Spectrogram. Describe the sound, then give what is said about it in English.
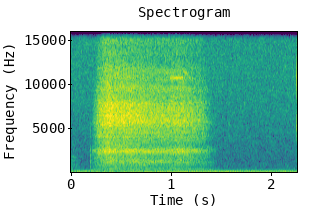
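A deep inhale through the nose during a guided breathing exercise: one long, airy hiss of breath lasting about a second, over a faint steady low hum. “Take a deep inhale, fill your belly up.”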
